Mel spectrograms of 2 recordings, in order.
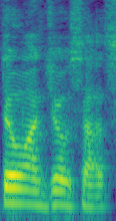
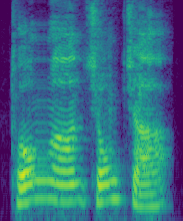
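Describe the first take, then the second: First: The name is pronounced with Japanese sounds. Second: The name is pronounced with Chinese sounds. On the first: "or in uh, Japanese" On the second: "How's my pronunciation?"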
